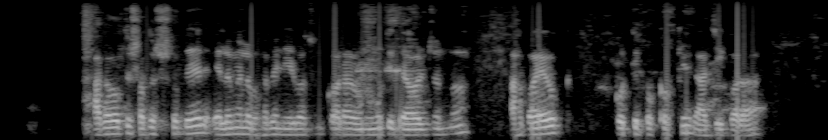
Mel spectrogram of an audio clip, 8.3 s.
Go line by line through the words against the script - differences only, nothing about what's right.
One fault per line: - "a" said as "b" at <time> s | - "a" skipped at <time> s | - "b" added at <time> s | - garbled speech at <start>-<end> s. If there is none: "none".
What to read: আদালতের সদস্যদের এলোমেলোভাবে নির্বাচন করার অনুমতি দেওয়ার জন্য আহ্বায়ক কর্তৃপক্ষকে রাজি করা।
none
